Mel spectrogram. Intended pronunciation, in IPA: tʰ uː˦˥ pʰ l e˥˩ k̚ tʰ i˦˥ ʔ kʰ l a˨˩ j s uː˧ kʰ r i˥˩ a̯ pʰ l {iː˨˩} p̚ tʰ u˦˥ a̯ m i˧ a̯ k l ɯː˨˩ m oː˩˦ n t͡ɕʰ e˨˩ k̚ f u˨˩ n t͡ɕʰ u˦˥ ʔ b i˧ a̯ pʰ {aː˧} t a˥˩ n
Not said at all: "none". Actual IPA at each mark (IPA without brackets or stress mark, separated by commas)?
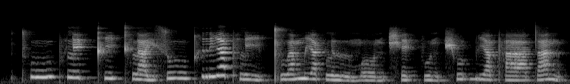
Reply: iː˨˩, aː˧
